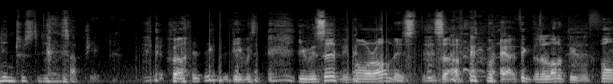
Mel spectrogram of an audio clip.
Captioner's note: laughs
